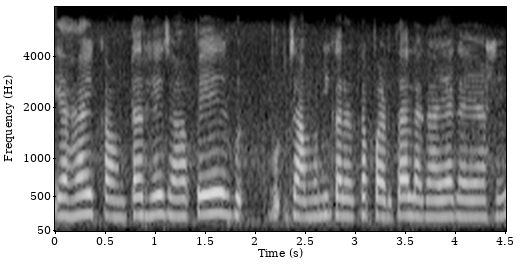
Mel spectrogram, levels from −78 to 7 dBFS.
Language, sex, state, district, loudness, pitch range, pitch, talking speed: Hindi, female, Chhattisgarh, Bilaspur, -16 LUFS, 225-245 Hz, 235 Hz, 170 wpm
